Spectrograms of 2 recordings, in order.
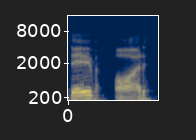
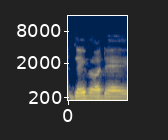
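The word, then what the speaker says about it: Audé: Great session with Dave Odd, and you mentioned that before, right, Jim? Yeah, Dave O'Day, there's a Grammy-winning remixer producer who also played. Excuse me. Yeah, there's the accent on the end.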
